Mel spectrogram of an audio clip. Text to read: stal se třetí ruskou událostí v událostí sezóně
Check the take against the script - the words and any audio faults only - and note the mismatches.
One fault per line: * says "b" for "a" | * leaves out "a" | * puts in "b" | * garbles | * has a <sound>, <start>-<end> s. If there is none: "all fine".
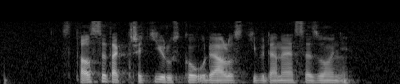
* puts in "tak"
* says "dané" for "událostí"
